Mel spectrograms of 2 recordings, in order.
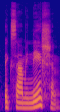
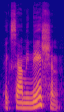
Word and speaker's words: examination: on the nerve sound so how do you pronounce it examination examination stress on the nerve sound there repeat it after me examination good now the fourth word is memorial so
